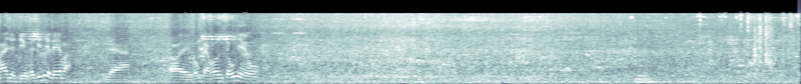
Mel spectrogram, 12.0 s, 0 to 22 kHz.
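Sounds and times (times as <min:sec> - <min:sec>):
motorbikes passing: 0:00.0 - 0:12.0.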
